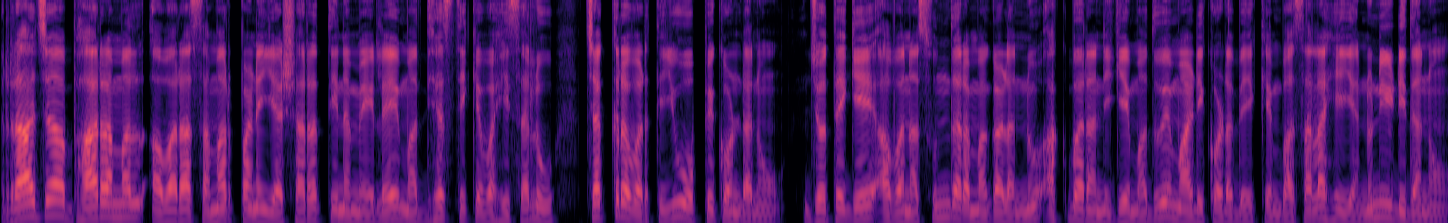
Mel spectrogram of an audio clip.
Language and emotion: Kannada, neutral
